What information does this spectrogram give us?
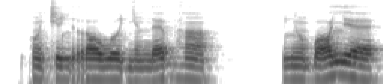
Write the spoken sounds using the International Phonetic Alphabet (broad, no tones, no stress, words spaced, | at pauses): kõcɪʎrɔ wʊɟɛ̃ nɛbʱã | ʎõɓɔ lʲɛ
